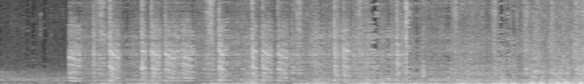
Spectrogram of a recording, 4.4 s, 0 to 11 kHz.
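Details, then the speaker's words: 62-year-old Dodge sitting 20 years, first start: turns over easily, catches on poured-in fuel with sharp uneven popping and rising exhaust roar, runs briefly then dies; fuel delivery likely not yet supplying it. "You probably couldn't hear it as good from up front where you were, but I was in the cab and that exhaust sounded awesome."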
